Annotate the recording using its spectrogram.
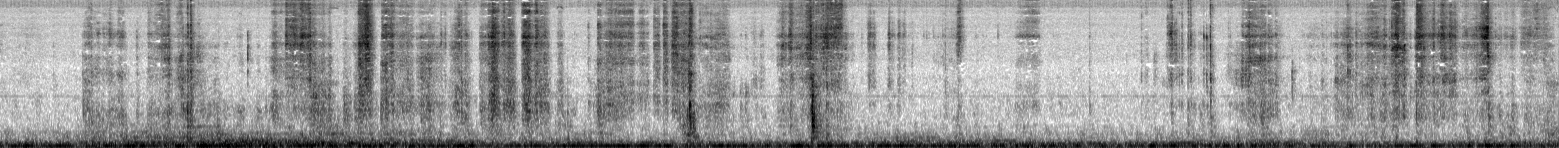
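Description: Stiff paper pages of a book rustle and flap as they are turned.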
